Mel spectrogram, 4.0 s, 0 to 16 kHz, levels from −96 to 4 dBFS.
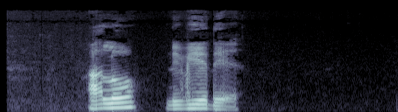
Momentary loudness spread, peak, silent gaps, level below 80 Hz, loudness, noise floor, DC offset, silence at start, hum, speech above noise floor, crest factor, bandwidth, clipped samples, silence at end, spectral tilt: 14 LU; 0 dBFS; none; -56 dBFS; -17 LUFS; -75 dBFS; under 0.1%; 0.9 s; none; 59 dB; 20 dB; 11 kHz; under 0.1%; 1.6 s; -7.5 dB/octave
